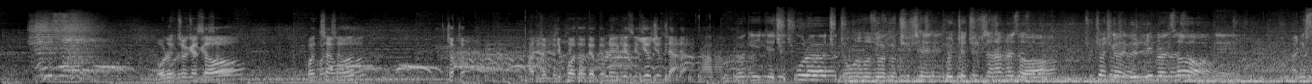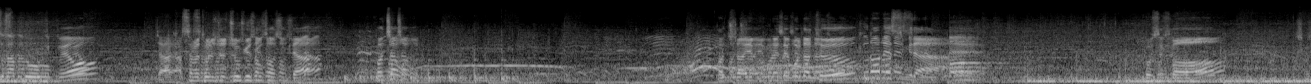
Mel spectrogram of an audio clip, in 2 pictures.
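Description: The whole clip has a doubled audio track: a second full-band copy trails the original by about a tenth of a second, sitting roughly 5 dB down, with no decay or room colour. That likely comes from the sound being captured twice through a slower parallel path.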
